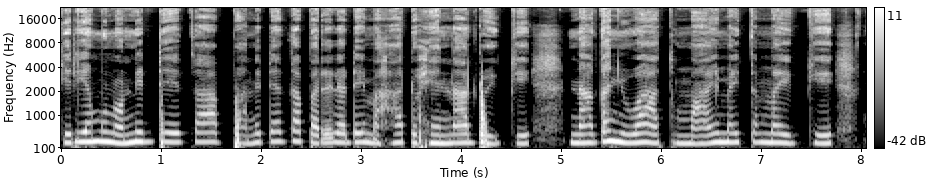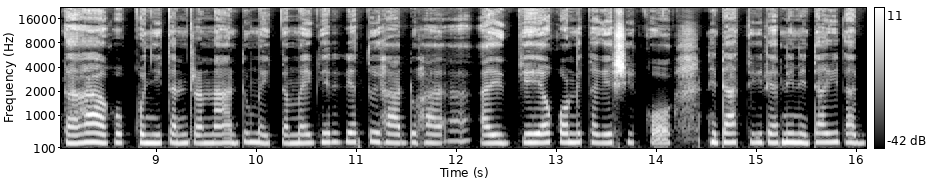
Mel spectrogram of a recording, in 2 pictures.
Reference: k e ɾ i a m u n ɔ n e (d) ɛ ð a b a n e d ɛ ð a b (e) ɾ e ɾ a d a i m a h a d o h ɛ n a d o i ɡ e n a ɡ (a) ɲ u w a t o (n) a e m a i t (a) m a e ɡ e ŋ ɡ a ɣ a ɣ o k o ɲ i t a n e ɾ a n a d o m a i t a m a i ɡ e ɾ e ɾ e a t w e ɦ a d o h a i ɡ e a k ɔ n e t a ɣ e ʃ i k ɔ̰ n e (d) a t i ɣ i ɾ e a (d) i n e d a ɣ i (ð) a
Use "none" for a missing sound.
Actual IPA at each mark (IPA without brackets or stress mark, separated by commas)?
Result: d, a, a, m, a, d, n, ð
